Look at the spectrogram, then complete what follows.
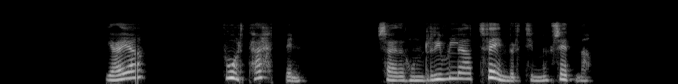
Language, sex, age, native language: Icelandic, female, 30-39, Icelandic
